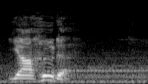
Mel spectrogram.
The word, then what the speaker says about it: Yahudah: you this is like the pronunciation of the word Yahudah. Now, that's the way that you would pronounce it.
